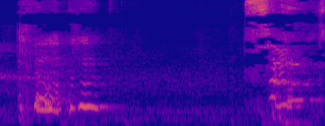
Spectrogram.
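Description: A toddler laughing in two short bursts, one just after the start and one near the end.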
